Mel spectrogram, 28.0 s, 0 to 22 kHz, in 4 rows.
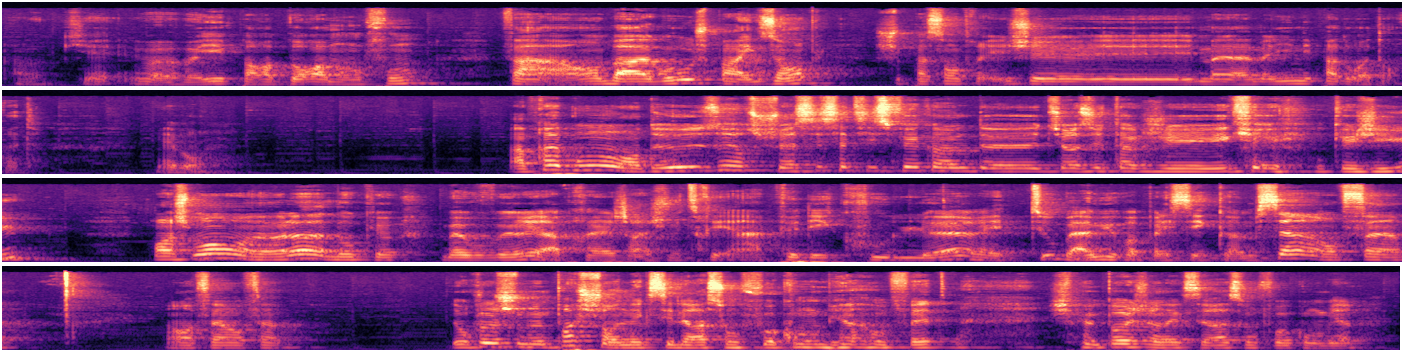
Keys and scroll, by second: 6.7 ctrl+z, 9.1-9.4 scroll down 1, 9.4 n, 9.7-10.0 scroll up 1, 10.2 scroll up 1, 17.9 ctrl+z, 22.5 ctrl+z.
